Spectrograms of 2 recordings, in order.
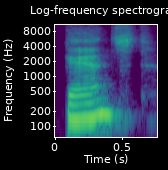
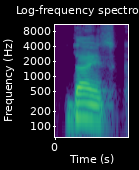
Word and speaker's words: Gdańsk: Ganst? Is that how you say it? Gdańsk.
